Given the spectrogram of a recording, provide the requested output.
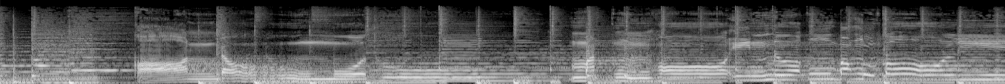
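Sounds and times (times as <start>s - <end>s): bass guitar: 0.0s - 10.0s.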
